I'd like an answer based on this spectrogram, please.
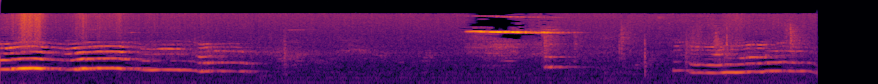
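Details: Dog named Juno whining indoors, eager for a run after running shoes are put on: long, strong, slightly wavering high whines that dip and fall, a short pause, then another sustained whine, with a person talking nearby.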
